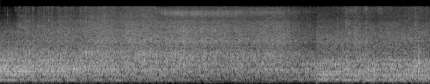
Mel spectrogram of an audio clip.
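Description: Breeze Evo upright vacuum cleaner running steadily, a rush of air over a low hum, as it sucks spilled salt off a tiled floor.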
